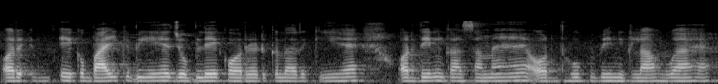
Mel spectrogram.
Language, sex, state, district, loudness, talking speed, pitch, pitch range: Hindi, female, Odisha, Sambalpur, -21 LUFS, 190 wpm, 165 Hz, 160-170 Hz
